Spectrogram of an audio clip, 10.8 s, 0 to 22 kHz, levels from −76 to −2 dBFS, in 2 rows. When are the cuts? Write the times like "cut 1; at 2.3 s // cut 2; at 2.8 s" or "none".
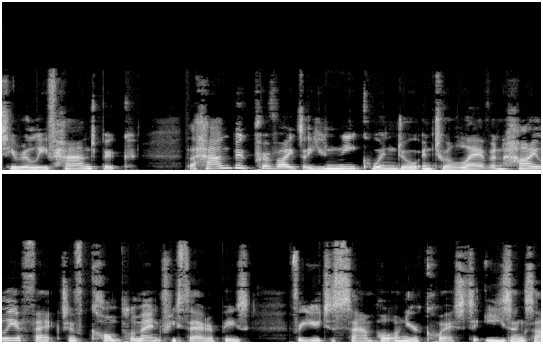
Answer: none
